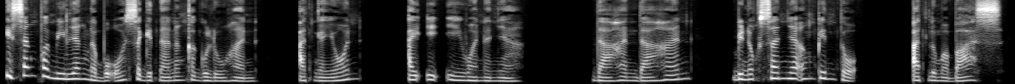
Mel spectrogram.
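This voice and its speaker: A woman's voice: deep voice, darkish tone, no room sound, clean studio sound. A woman reading a scripted dramatic story as its narrator.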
